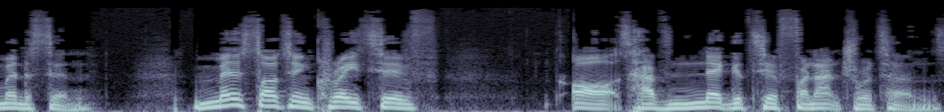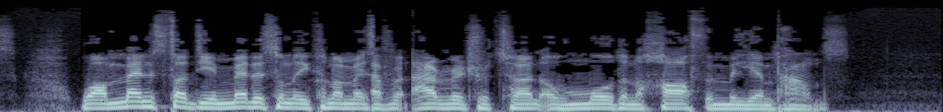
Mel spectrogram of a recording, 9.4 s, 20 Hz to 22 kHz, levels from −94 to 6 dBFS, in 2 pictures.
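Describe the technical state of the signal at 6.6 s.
At 6.58 s the speech jumps forward, and around 70 ms of the audio simply never plays. This is compressed frames skipped: whole frames of the encoded stream were either missing or rejected by the decoder as damaged, so playback resumes later.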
